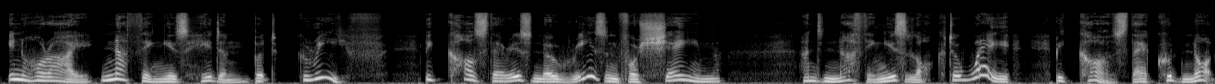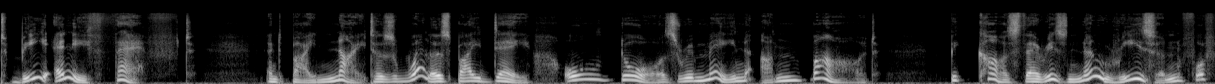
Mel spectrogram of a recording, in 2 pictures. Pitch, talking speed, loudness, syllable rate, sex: 160 Hz, 105 wpm, -18 LUFS, 3.3 syllables/s, male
